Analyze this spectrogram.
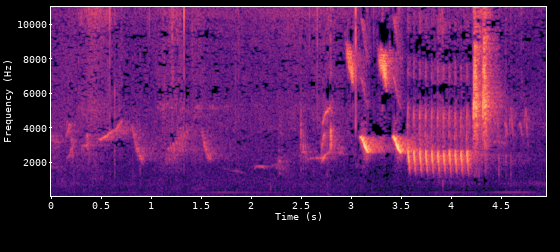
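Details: Spring song of a thrush nightingale: quiet slurred whistles build to two sharp notes and a fast even trill, then a brief harsh burst.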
